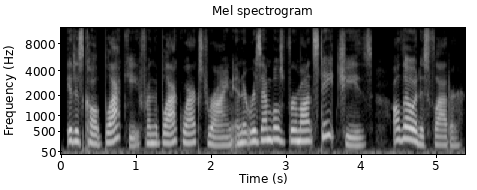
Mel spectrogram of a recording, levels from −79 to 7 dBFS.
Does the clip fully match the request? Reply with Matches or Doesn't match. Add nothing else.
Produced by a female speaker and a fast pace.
Matches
